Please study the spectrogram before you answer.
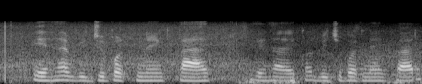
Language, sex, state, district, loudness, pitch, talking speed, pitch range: Odia, female, Odisha, Khordha, -18 LUFS, 180 Hz, 140 wpm, 175-185 Hz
